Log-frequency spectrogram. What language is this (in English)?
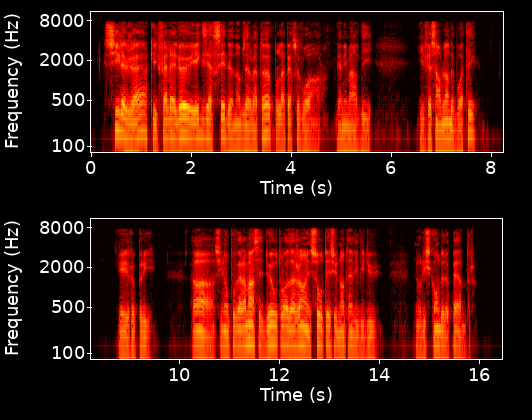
French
